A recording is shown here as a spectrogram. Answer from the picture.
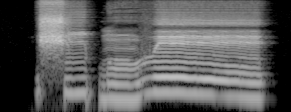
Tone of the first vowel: high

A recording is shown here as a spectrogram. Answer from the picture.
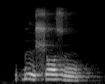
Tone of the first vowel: falling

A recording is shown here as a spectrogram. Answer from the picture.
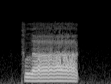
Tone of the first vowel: falling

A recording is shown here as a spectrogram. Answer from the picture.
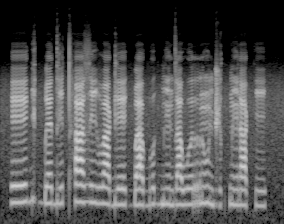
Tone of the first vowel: rising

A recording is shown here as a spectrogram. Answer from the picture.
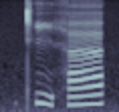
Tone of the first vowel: falling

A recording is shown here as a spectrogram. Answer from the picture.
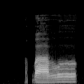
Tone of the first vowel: low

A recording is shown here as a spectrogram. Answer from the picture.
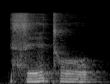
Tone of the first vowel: rising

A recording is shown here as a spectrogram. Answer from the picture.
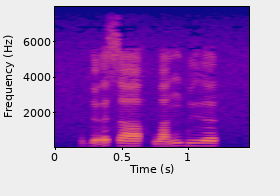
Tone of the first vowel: rising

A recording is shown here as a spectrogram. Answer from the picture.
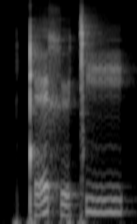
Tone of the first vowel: rising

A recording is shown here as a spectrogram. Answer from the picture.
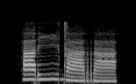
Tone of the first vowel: high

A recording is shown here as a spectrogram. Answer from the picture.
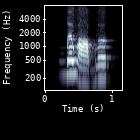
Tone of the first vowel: high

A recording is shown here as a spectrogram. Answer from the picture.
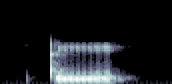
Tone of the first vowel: rising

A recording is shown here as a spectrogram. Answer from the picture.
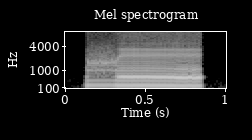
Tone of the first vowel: low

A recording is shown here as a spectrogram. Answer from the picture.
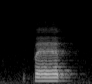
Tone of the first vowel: high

